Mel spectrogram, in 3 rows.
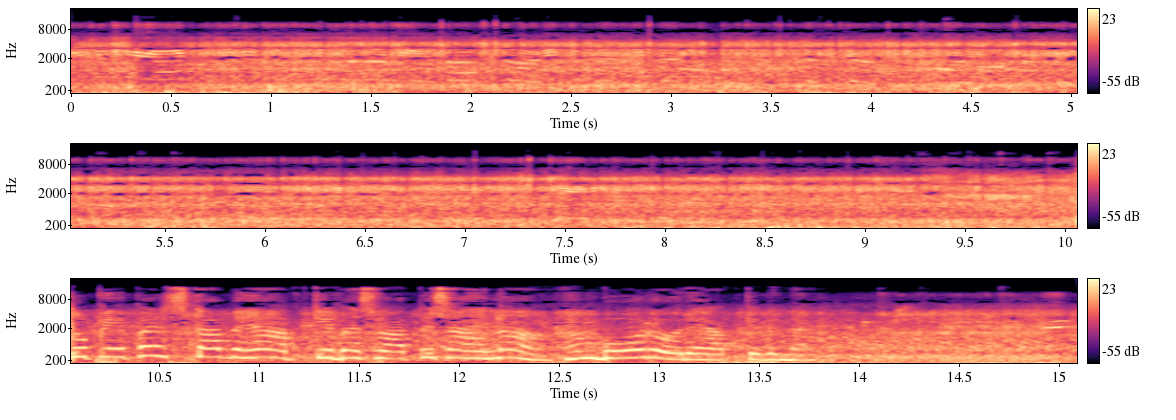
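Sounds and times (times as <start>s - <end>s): steady rushing noise: 0.0s - 15.0s.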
